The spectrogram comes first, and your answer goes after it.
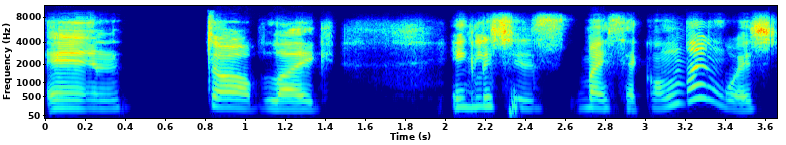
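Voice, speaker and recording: Against a quiet background, a woman with a Mexican accent speaks in a bright, sharp tone at a fairly high pitch with fairly even intonation, the sound dry and close with no echo. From Mexico. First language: Spanish. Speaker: author and folk magic practitioner. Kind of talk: casual interview. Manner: halting.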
